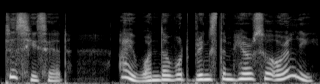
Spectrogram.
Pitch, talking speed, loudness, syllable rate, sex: 230 Hz, 225 wpm, -16 LUFS, 5.7 syllables/s, female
